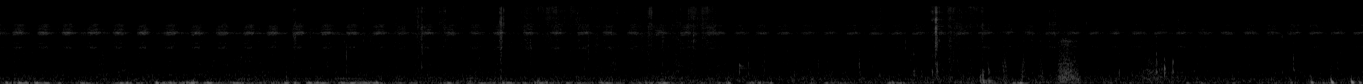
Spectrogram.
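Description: Faint, steady chirring of insects, an even fast-pulsing high trill that never stops, with a few faint clicks and rustles near the end.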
